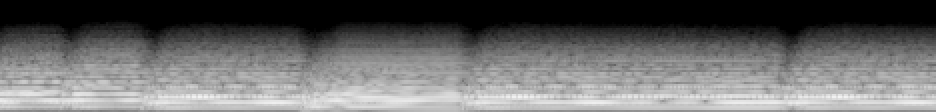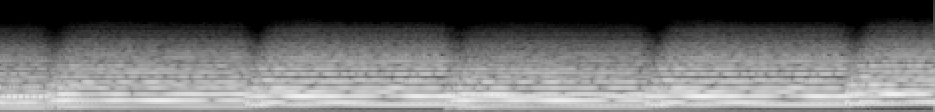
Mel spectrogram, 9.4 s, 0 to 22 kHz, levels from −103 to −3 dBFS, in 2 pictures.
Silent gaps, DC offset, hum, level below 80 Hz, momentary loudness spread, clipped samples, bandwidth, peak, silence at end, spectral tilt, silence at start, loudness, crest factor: none; 0.4%; none; -68 dBFS; 3 LU; under 0.1%; 5.2 kHz; -2 dBFS; 0 s; -9 dB/octave; 0 s; -15 LUFS; 12 dB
